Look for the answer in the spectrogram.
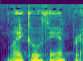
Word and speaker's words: lycanthropy: Lycanthropy. How do you pronounce it? Is that lycanthropy? – Lycanthropy, yeah.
